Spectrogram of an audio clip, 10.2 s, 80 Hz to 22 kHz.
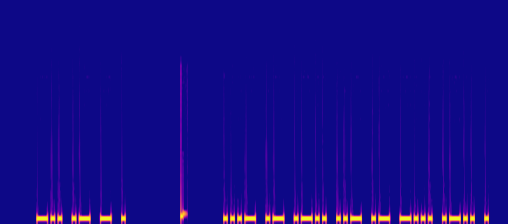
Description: Morse code, heard as a keyed tone, about 17 wpm, 700 Hz. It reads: DATE VALUABLE
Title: Sentences from Top 1100 Words - New Word Drill Alt - 17wpm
